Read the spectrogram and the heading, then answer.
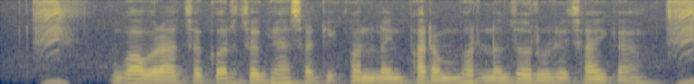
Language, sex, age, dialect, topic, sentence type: Marathi, male, 31-35, Varhadi, banking, question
